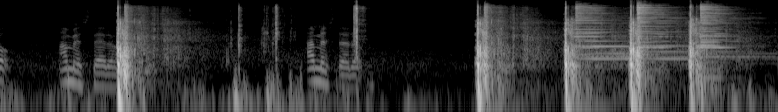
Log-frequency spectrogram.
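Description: Gunfire at an outdoor shooting range strikes small one-inch steel targets, sharp loud cracks with ringing metallic clangs, several spaced shots in a burst near the end, with talk heard between them.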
